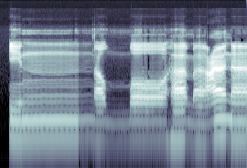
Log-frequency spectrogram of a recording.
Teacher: Di sini ada huruf nun bertasydid berwarna merah untuk memudahkan. Cara bacanya dipanjangkan dulu, didengungkan.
